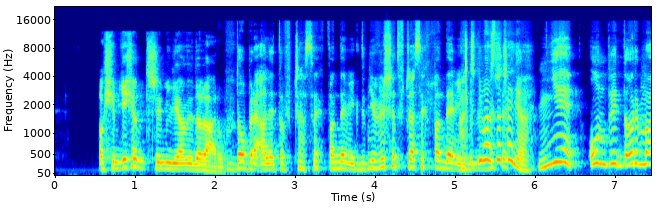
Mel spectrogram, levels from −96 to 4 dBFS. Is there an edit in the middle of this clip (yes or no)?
yes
